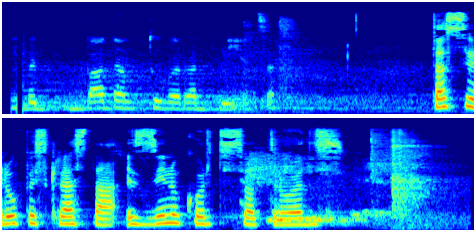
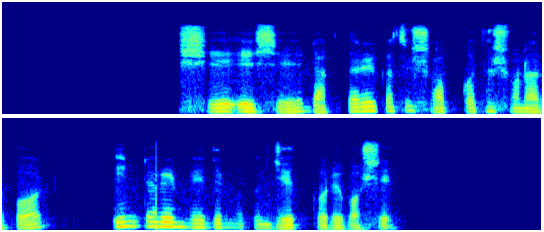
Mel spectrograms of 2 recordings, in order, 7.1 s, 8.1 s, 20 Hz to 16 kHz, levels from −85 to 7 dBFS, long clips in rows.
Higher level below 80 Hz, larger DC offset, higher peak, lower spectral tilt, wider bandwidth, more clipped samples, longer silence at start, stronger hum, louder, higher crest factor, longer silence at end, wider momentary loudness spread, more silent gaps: second, -74 dBFS vs -54 dBFS; neither; first, -4 dBFS vs -12 dBFS; second, -3.5 dB/octave vs -5.5 dB/octave; first, 11.5 kHz vs 7.8 kHz; neither; second, 0.1 s vs 1.35 s; neither; first, -22 LUFS vs -30 LUFS; about the same, 20 dB vs 20 dB; second, 0.35 s vs 1.1 s; first, 20 LU vs 8 LU; first, 0.12-0.16 s vs none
